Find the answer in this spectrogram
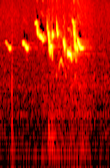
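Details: Meadowlark singing in spring in Yellowstone, with snow still falling as songbirds return: two short clear whistled notes, then a quick, bubbling, warbled phrase of varied slurred notes, ending abruptly, against a quiet background.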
